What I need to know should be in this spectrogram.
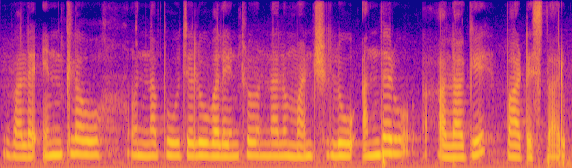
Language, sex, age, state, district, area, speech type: Telugu, female, 18-30, Telangana, Hyderabad, urban, spontaneous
